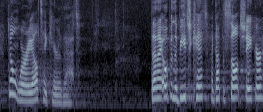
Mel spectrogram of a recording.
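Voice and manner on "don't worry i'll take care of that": mock very calm, steady, even and reasonable voice. Retelling reassuring a kid who needed them, retelling a calm, reasonable voice. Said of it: "in this very calm and reasonable voice".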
